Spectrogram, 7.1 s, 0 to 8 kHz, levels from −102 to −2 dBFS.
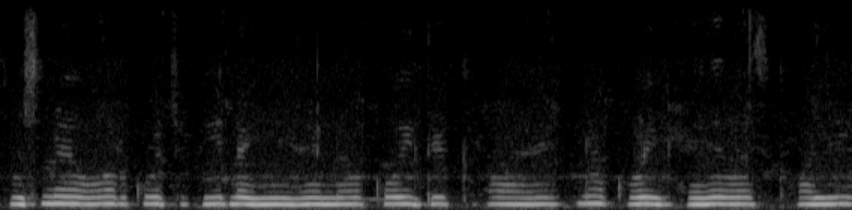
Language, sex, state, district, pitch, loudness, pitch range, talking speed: Hindi, female, Bihar, Sitamarhi, 250 Hz, -44 LUFS, 245-255 Hz, 135 wpm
